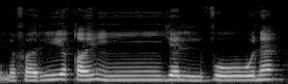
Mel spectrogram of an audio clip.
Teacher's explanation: تنوین کو ہم یا سے ملا رہے ہیں، مرج کر رہے ہیں یا میں. یہاں پہ ادغام مع غنہ کر رہے ہیں.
